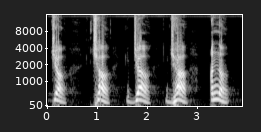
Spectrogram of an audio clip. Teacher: तालू को जब जीव टच करेगी स्पर्श करेगी तभी इन पांचों व्यंजनों का उच्चारण होगा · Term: चा वर्ग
